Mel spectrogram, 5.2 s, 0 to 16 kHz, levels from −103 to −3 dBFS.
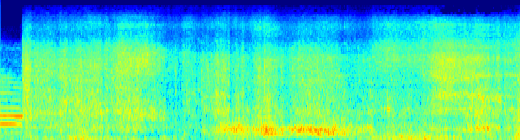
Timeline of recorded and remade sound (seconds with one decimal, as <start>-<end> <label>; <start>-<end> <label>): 0.0-0.9 remade; 0.9-2.5 recorded; 2.5-5.2 remade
